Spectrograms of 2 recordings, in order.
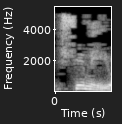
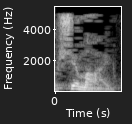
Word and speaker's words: Shimei: And he meets a man named Shimei, or Shimei, pronounce it either way.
